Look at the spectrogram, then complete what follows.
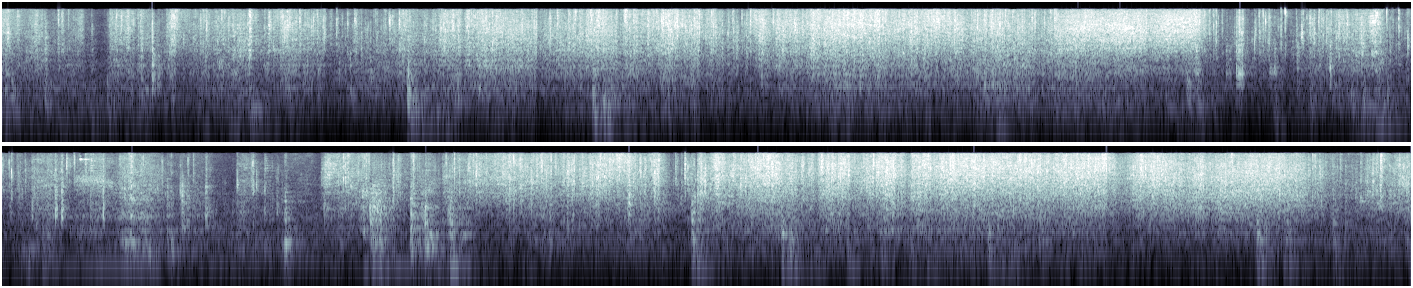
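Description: Thin plastic bag rustling and crinkling loudly as a humidifier is lifted out of its cardboard box and unwrapped, with a few knocks of cardboard and plastic.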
